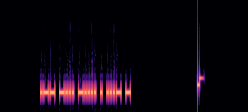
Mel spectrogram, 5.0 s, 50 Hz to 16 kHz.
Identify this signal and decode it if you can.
Morse code, heard as a keyed tone, about 38 wpm, 700 Hz. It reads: WB6EVT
